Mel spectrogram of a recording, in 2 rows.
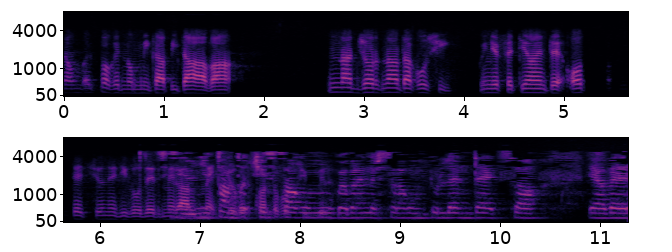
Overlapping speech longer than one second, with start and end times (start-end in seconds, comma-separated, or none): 6.6-8.3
